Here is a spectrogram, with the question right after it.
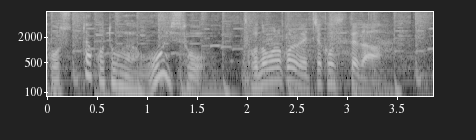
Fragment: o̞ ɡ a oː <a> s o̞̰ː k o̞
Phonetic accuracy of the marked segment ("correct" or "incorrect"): incorrect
